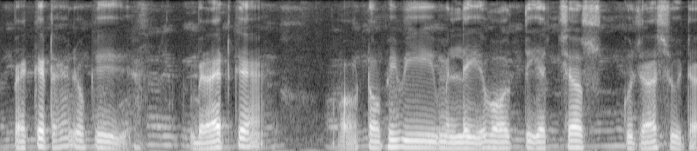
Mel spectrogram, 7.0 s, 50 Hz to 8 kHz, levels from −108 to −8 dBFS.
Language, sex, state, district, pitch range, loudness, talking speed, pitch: Hindi, male, Bihar, Jamui, 115-145 Hz, -19 LUFS, 170 wpm, 125 Hz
